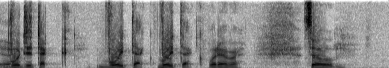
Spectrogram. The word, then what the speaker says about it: Wojtek: No, okay, so I think it's Vojitek, and it's a real story. It's a real freaking story. What, they train the Polish bear? pronunciation. Soldier bear? Wojtek, whatever.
